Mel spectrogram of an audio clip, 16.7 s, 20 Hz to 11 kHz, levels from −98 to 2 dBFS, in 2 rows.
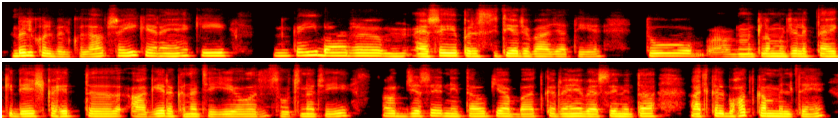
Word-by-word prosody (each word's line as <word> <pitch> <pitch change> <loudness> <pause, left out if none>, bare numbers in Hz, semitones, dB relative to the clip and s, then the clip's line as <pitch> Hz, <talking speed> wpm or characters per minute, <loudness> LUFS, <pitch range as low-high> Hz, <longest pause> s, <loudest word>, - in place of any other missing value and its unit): बिल्कुल, 175 -3 +4
बिल्कुल। 130 -1 -6
आप 150 +3 -1
सही 175 +3 +2
कह 170 -2 0
रहे 155 -1 -1
हैं 175 - -3
कि 175 -1 +1 0.5
उम, 170 0 -4
कई 190 +2 +2
बार 175 -1 +1
अम, 155 -3 +1 0.2
ऐसे 140 +4 +3
ही 165 0 +7
परिस्थितियाँ 150 +1 +1
जब 145 -1 -2
आ 140 -1 +1
जाती 135 -1 -6
है, 135 +1 -7 0.5
तो 160 0 +1
अ, 130 -3 -11
मतलब 140 +2 0
मुझे 150 +1 +1
लगता 145 0 -1
है 145 0 +3
कि 150 +2 -4
देश 145 +1 +2
का 150 - +2
हित 145 +1 -1 0.4
आगे 135 +3 +2
रखना 140 -1 -1
चाहिए 135 0 -3
और 135 0 -3
सोचना 140 -2 -5
चाहिए। 140 +4 -3 0.4
और 150 -1 0
जैसे 155 +2 0
नेताओं 145 -1 0
की 155 - 0
आप 145 -2 +3
बात 140 +1 -3
कर 145 - -3
रहे 145 +1 +1
हैं, 150 - +4
वैसे 140 +1 +2
नेता 145 +2 +2 0.4
आजकल 150 +2 +2
बहुत 185 +3 +2
कम 155 -1 +5
मिलते 140 0 0
हैं, 150 +6 -4
150 Hz, 185 wpm, -24 LUFS, 140-160 Hz, 0.5 s, ही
